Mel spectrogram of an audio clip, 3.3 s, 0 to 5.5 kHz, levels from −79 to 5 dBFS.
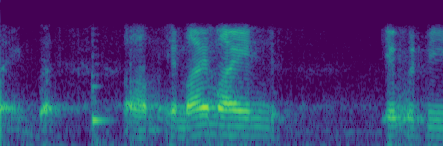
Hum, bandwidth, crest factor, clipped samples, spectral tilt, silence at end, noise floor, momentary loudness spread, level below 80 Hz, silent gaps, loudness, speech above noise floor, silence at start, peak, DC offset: none; 3.8 kHz; 18 dB; under 0.1%; -8.5 dB/octave; 0 s; -53 dBFS; 14 LU; -56 dBFS; none; -21 LUFS; 34 dB; 0 s; -4 dBFS; under 0.1%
